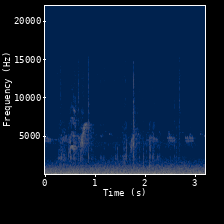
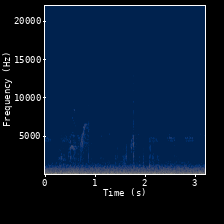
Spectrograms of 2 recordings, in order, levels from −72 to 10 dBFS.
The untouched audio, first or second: first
